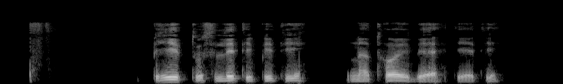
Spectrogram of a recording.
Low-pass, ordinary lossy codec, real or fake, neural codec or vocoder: 7.2 kHz; MP3, 32 kbps; real; none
